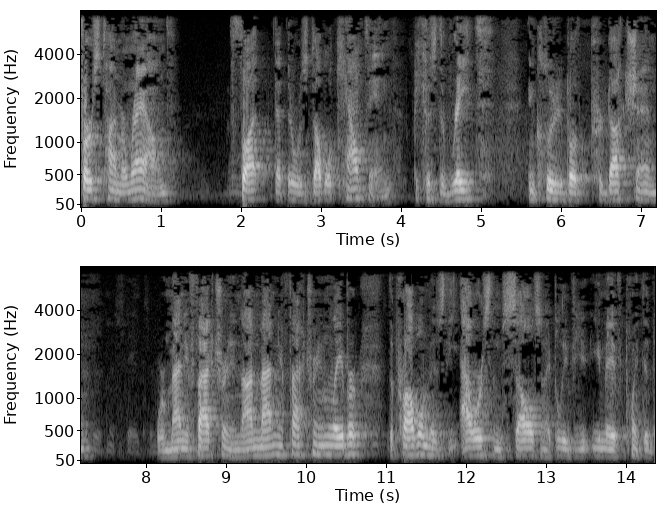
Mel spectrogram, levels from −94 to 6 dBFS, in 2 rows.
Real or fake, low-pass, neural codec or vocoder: real; 7.2 kHz; none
